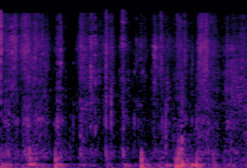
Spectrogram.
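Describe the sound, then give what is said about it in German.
Rustling and crinkling of packaging as someone rummages through a box containing miniatures, with irregular scraping and bumping bursts over a couple of seconds and no talking. “Und ich muss noch ein bisschen mehr kramen, weil wir wollen ja eigentlich ganz was anderes haben.”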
